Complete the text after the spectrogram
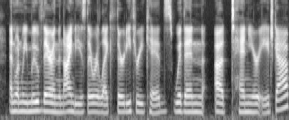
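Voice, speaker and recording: Speaking with a Canadian accent, a woman keeps a moderate pace with hardly any pauses, her fairly low voice monotone and flat. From Ottawa, Ontario, Canada. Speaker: law student podcast co-host. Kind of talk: casual chat. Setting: studio.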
